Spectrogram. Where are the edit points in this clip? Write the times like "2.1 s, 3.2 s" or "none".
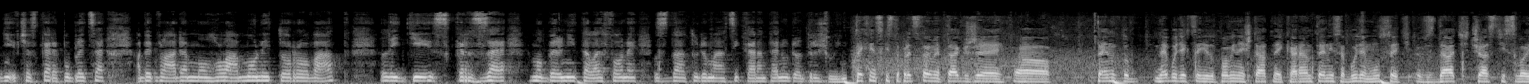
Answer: none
